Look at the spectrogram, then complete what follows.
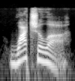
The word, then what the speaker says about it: Wauchula: It's pronounced Wauchula. Emphasis on the first syllable.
